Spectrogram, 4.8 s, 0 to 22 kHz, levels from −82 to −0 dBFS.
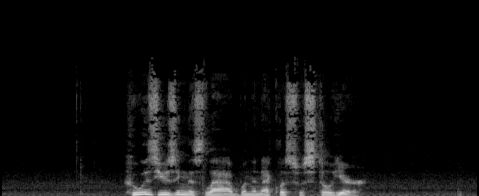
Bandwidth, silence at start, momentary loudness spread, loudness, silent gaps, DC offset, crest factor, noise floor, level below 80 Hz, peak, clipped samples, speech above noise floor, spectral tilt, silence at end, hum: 14.5 kHz; 1.25 s; 6 LU; -22 LUFS; none; under 0.1%; 16 dB; -58 dBFS; -58 dBFS; -8 dBFS; under 0.1%; 36 dB; -5.5 dB/octave; 1.15 s; none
